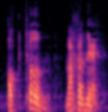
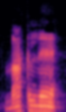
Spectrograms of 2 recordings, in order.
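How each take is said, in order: First: High, loud film-German shout; mock-German yell. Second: "Machaneth" higher, with a smoother Welsh middle; native Welsh pronunciation. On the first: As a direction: bark "Machaneth" hard, like "Achtung". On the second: Acted. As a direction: show how "Machaneth" is really said in Welsh. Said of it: "yours does sound wetter".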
